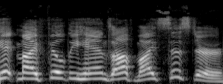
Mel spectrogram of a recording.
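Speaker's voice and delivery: acted-out shrieking outburst, high, loud scream. Retelling a cartoon scene where Bart screams at the fly creature: imitating Bart screaming.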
